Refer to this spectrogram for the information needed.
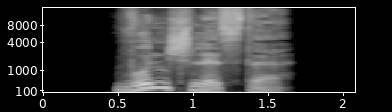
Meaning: wish list, wishlist
- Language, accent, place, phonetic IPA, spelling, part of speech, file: German, Germany, Berlin, [ˈvʊnʃˌlɪstə], Wunschliste, noun, De-Wunschliste.ogg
